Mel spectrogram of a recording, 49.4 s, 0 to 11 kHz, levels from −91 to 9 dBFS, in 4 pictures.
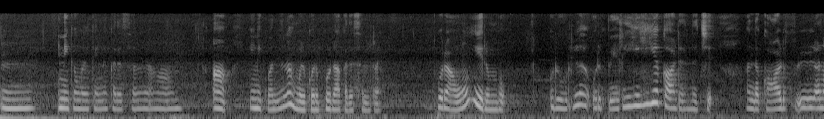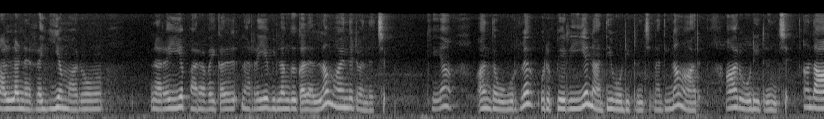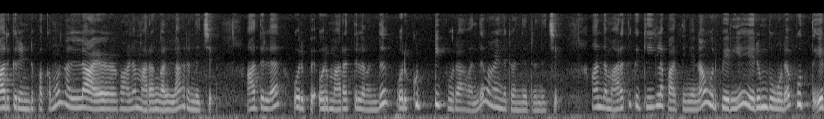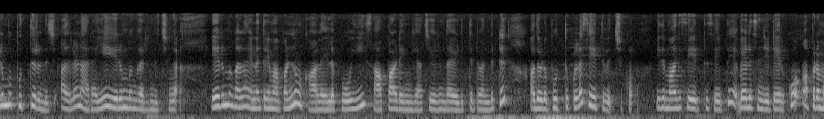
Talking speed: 125 wpm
